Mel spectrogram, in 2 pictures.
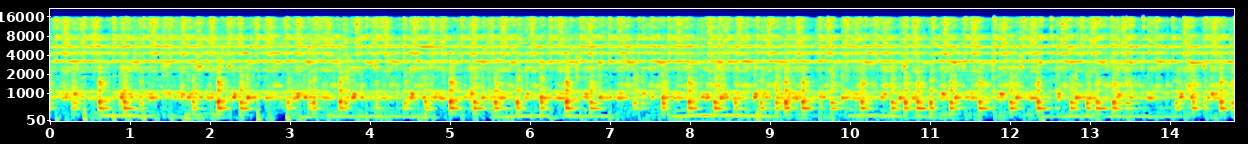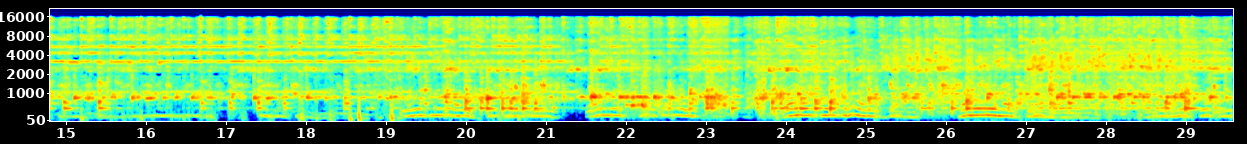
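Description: Rattles of seed pods and shells shake rapidly and steadily.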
